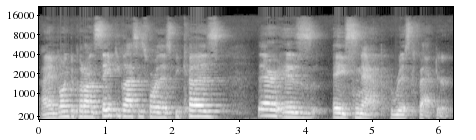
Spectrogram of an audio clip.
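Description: Young man, DIY vlogger, higher-than-average voice, garage echo, far camera. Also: lively intonation, a little slow, a little mellow. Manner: plain, thinking aloud while working. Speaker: DIY tester. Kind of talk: casual workshop vlog. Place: garage workshop. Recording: echoey garage room.

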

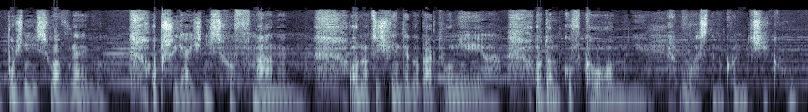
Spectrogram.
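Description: A man's voice: medium pitch, lightly acted. A man acting in a radio drama as a lonely, shy, romantic dreamer, speaking hesitantly and poetically.

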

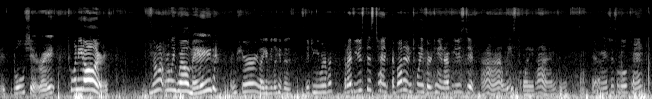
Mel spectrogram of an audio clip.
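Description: A woman in her thirties chatting bluntly and casually about camping gear, swearing freely, at an outdoor campsite. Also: sits high. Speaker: vlogger. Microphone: camera a few feet away. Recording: distant mic with outdoor noise.

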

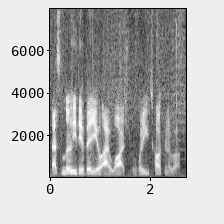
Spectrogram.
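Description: A man's voice: deep voice, fast talker, poor audio. A young man talking casually with teammates in a gaming voice chat. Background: music.

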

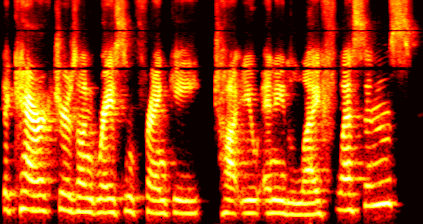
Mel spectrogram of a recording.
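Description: A woman's voice: medium pitch, unhurried, sharp tone. An older woman moderating a casual group video chat, putting questions to the others. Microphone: computer mic on video call.

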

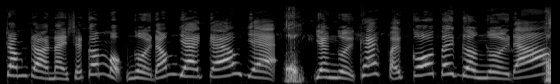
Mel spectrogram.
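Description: A woman's voice: extremely high pitch, expressive, brisk, bright, forceful tone, slight background noise, exaggerated voice. A woman voicing a self-assured older girl pig cousin in a cartoon dub, bossy and playful with grown-up airs.

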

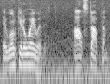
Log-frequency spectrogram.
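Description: A man's voice: mid-range voice, a little fast, a bit bright, slight background noise, close to an everyday voice. A man with an American accent playing a cocky human soldier in a video game, talking in a casual, slangy, sarcastic way. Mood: determined. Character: cocky, wisecracking human soldier, reluctant hero.

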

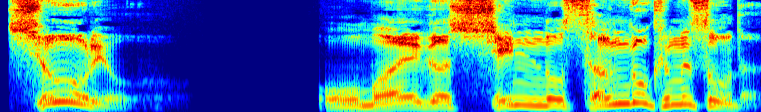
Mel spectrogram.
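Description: A man's voice: fairly high pitch, huge pitch swings, slow, gravelly, a bit bright, dry recording, clean studio sound, full character voice. An actor playing an arrogant, fierce male warlord in a video game, swaggering and barking battle cries.

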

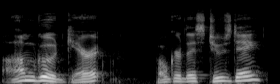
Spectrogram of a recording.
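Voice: medium pitch, expressive, unhurried, darkish tone. A big, easygoing cartoon farm stallion, acted out by a narrator. He talks in a dry, understated drawl, saying little.

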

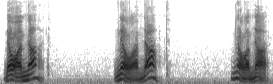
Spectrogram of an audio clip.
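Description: A man models a practice conversation for learners, speaking each line slowly and stressing key words. His pitch moves a lot to show intonation. The recording is dry and close. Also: wildly swooping pitch, dry recording, dull audio. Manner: repeats lines slowly, stressing words clearly. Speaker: English teacher modeling dialogue. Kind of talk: slow dialogue practice.

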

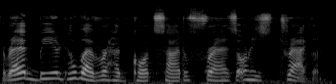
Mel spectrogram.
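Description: A woman narrating a children's book aloud in an expressive storytelling style. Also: medium pitch, normal speed.

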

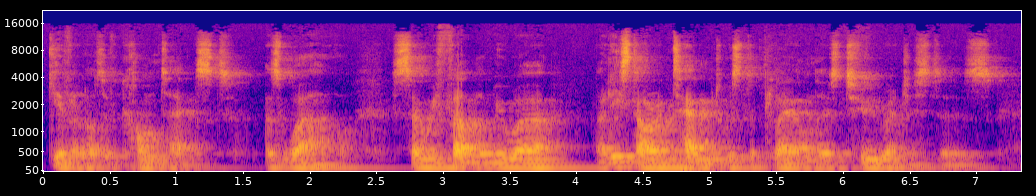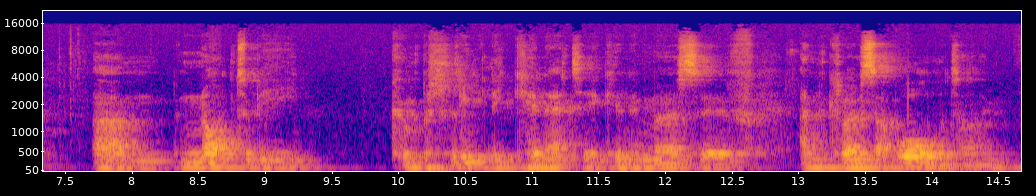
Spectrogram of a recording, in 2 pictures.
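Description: A man's voice: lowish voice, a little slow, mellow. A male film director answering audience questions at a cinema Q&A, thoughtful and prone to restarting his sentences. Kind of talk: post-screening Q&A answers. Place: cinema auditorium. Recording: echoey hall, from far off.

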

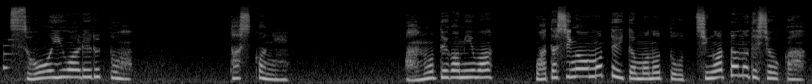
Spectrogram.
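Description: A woman's voice: high voice, expressive, a little slow, long pauses, a little mellow. An actress playing a refined, demure young noblewoman in an anime game, very polite and a little hesitant. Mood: puzzled. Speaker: bride-to-be of a noble clan. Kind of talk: anime game voice acting, formal polite dialogue.

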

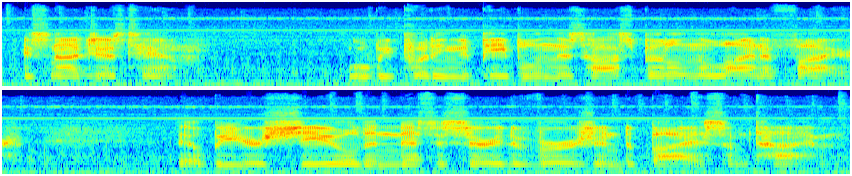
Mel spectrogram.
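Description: A man acting a calm, calculating middle-aged intelligence operative in a video game, speaking in a measured, deliberate way. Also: low voice, slight background noise, poor audio. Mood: solemn. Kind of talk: dramatic game dialogue, briefing.

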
